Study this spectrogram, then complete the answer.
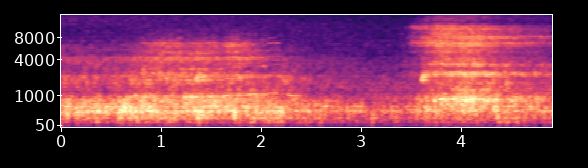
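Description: Slow, deep breathing during a yoga stretch: one long audible breath and then a second one that comes in louder and more forceful, close and breathy, with no speech.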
